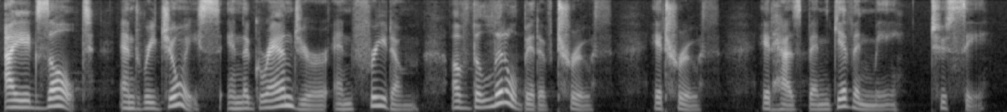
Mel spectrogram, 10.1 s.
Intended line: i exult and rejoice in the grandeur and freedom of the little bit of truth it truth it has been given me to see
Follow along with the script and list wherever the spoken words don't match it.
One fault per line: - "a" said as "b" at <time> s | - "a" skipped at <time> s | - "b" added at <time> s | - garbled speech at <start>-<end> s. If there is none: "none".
none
